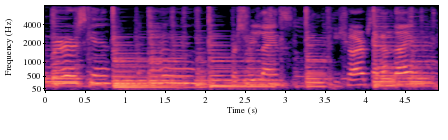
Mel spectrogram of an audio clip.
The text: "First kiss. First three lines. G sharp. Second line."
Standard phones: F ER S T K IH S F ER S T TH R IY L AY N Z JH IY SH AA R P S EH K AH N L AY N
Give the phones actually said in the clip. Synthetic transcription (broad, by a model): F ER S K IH F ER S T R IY L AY N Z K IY SH AA R P S EH K AH N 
